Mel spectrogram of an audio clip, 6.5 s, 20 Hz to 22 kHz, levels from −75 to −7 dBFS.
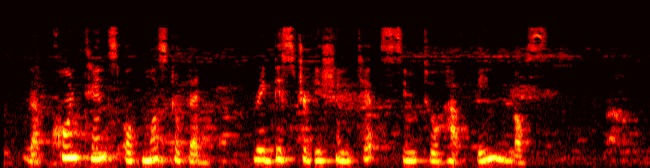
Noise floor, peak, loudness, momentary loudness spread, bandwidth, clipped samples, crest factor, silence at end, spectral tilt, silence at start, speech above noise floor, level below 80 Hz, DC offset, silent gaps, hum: -55 dBFS; -6 dBFS; -24 LUFS; 16 LU; 11.5 kHz; under 0.1%; 18 dB; 0.3 s; -6 dB/octave; 0.25 s; 32 dB; -62 dBFS; under 0.1%; none; none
